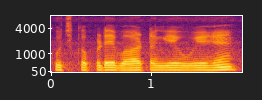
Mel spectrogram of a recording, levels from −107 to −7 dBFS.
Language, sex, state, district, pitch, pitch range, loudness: Hindi, male, Uttar Pradesh, Shamli, 120 Hz, 120-125 Hz, -16 LUFS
